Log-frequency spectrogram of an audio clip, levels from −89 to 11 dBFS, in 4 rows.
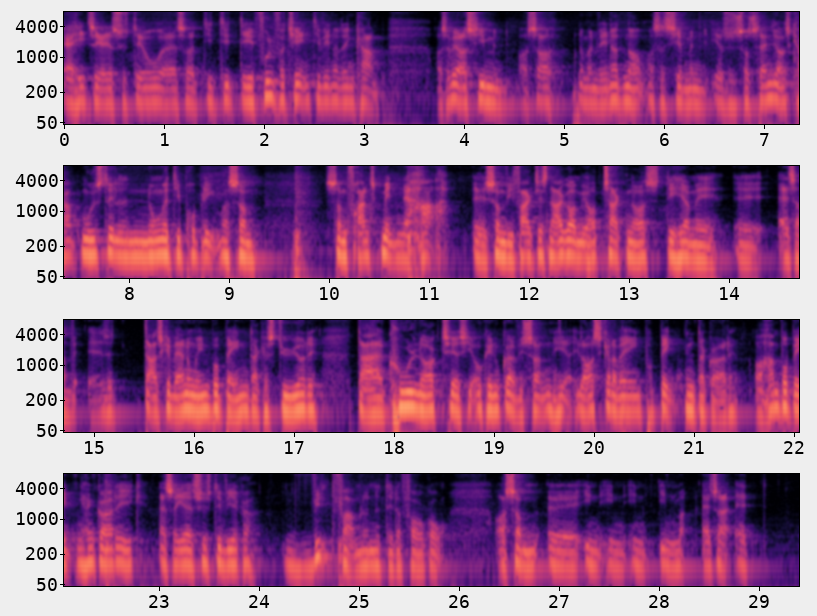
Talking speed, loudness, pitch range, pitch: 265 wpm, -24 LUFS, 115-130 Hz, 125 Hz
